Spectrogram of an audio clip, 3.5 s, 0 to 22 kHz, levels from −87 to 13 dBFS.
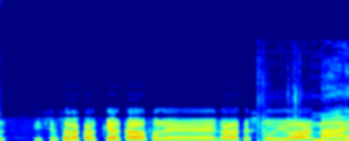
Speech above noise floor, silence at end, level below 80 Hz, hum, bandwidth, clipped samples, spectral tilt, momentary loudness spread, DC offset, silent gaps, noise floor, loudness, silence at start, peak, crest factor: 20 dB; 0 s; -72 dBFS; none; 12 kHz; under 0.1%; -4.5 dB/octave; 9 LU; under 0.1%; none; -39 dBFS; -19 LUFS; 0 s; -2 dBFS; 18 dB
